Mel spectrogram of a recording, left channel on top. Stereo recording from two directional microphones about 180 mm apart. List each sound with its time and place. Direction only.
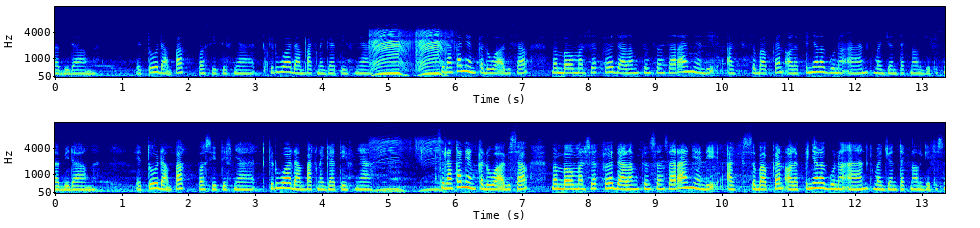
0.0 s a woman's voice: 40° right (ahead or behind)
4.9 s a sound: 5° left (ahead or behind)
5.9 s a woman's voice: 40° right (ahead or behind)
